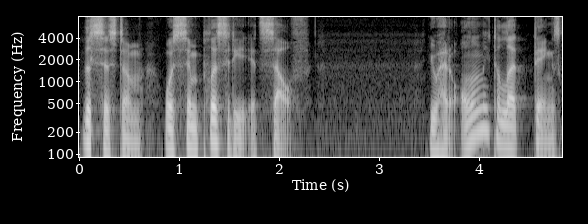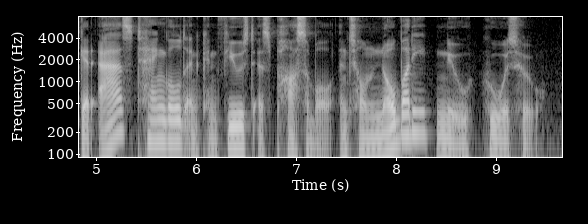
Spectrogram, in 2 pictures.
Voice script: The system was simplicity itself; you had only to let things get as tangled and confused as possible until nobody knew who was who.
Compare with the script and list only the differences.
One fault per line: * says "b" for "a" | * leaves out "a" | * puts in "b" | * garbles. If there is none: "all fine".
all fine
